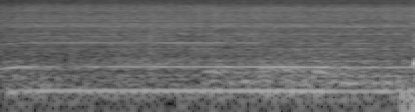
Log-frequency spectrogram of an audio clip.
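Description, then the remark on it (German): Construction work in a museum in Lüneburg, Germany, still a building site before its opening: a power tool or machine whirs and whines steadily, a continuous droning hum with no pauses and no voices. “Noch ist das Museum eine Baustelle.”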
